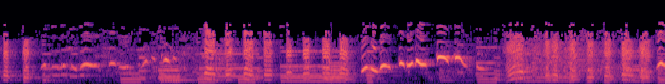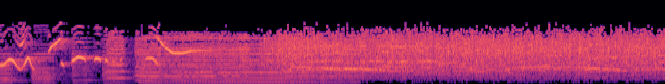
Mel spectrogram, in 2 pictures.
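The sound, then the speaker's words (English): Willie Rushton on kazoo and Tim Brooke-Taylor on swanee whistle play the carol "Deck the Hall with Boughs of Holly" together, buzzy and jaunty with wobbly pitch glides, before the melody gives way to loud, sustained applause from an audience. “Tim and Willie, you're to start, and your carol is "Deck the Hall with Boughs of Holly," and it's to feature Willie Rushton on kazoo and Tim Brooke Taylor on Swanee Whistle.”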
